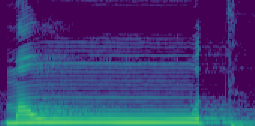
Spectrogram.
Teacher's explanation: Huruf linnya waw sukun didahului fathah, huruf yang disukunkannya ta. Maka jika berhenti dipanjangkan boleh 2, boleh 4 atau 6 harokat asal konsisten dalam sekali bacaan. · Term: madlin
